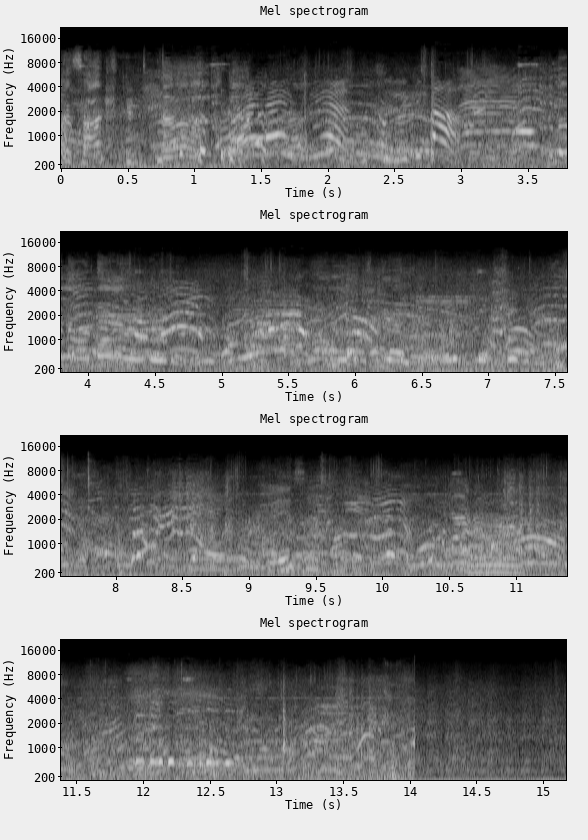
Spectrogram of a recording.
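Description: Young children squeal and chatter excitedly.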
